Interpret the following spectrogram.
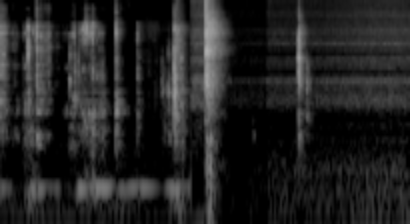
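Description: Gas stove burner being lit under a saucepan: the spark igniter ticks rapidly for about two seconds, the flame catches with a short low whump, and then the burner hisses steadily.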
